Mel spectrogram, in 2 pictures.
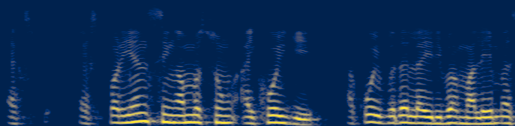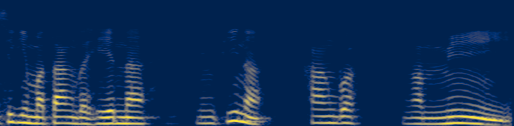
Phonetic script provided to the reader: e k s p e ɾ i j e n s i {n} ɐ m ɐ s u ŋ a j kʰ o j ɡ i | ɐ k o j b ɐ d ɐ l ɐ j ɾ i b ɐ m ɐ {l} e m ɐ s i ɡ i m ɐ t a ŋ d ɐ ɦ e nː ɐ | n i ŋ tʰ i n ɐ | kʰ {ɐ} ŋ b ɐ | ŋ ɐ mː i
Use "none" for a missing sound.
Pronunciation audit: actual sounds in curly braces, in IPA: ŋ, l, a

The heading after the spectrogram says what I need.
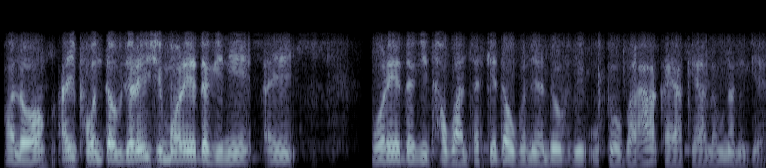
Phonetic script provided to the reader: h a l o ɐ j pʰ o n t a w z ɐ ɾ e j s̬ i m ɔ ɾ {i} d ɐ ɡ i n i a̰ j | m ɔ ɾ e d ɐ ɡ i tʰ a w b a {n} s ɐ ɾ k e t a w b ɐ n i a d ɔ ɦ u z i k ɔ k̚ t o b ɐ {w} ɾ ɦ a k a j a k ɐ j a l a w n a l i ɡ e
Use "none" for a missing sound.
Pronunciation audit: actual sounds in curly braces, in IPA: e, n, none

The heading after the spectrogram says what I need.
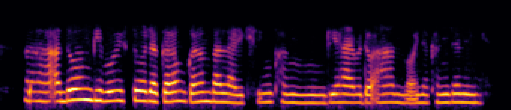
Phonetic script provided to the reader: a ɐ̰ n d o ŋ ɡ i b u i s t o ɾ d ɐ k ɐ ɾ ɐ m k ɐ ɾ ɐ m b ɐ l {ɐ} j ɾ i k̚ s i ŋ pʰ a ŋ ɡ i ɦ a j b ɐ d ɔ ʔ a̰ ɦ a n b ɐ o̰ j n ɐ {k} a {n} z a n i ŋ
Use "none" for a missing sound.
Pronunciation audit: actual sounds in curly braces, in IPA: a, kʰ, ŋ

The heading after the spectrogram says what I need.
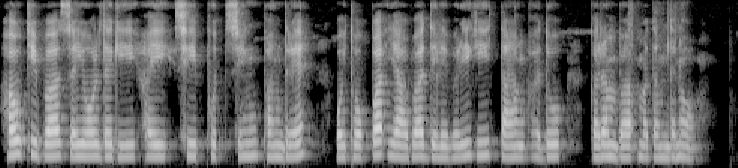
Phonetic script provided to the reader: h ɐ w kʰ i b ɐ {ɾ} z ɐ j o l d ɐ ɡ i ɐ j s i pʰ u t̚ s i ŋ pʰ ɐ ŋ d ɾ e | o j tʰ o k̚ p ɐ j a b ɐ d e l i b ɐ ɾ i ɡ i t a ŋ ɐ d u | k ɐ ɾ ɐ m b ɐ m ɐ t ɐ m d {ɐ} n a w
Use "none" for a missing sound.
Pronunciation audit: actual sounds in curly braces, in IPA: none, ɐ

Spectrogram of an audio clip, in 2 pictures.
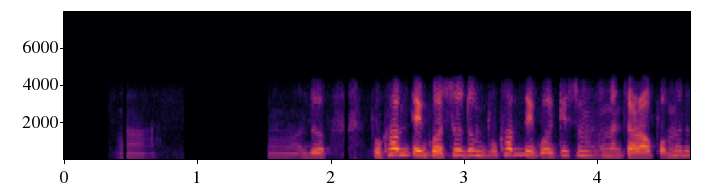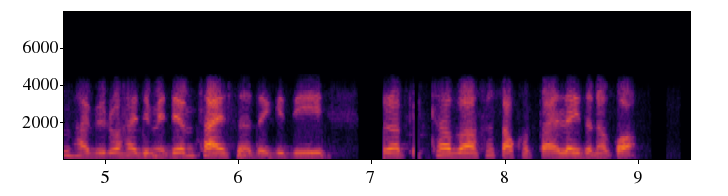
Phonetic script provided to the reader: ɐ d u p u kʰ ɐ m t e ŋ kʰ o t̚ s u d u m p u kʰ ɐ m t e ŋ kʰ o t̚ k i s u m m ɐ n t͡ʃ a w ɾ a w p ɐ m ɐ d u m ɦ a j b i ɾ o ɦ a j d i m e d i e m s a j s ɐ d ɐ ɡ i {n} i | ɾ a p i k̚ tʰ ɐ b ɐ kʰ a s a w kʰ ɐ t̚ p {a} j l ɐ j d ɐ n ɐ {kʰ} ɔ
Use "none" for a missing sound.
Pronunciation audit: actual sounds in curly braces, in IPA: d, a, k

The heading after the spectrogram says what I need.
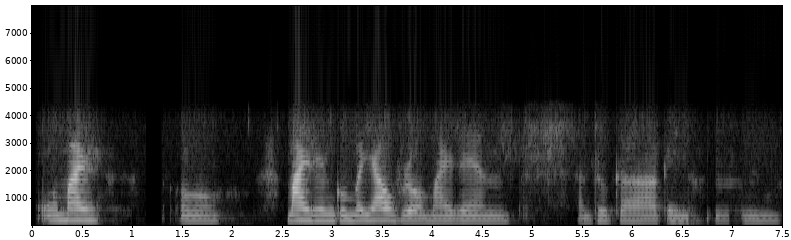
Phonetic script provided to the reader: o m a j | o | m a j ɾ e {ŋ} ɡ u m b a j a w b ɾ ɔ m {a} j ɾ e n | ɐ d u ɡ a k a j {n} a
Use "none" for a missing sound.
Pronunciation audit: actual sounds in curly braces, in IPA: n, a, n

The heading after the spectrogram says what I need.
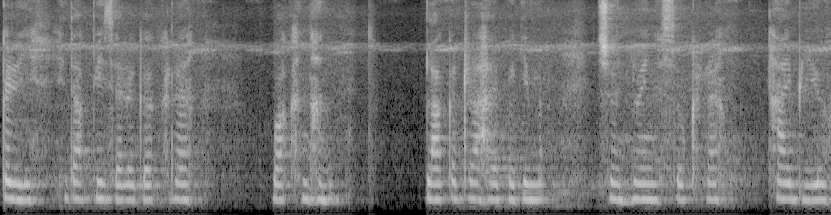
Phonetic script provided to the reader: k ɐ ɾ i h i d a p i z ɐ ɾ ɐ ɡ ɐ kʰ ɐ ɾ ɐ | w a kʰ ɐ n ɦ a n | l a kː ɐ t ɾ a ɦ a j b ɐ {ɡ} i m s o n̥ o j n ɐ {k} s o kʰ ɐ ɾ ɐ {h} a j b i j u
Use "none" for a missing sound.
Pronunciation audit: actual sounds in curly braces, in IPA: ɡ, none, h

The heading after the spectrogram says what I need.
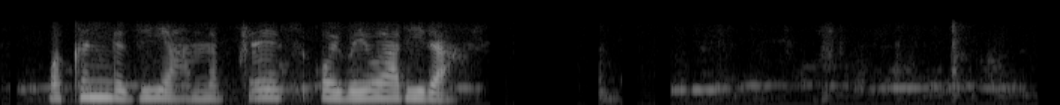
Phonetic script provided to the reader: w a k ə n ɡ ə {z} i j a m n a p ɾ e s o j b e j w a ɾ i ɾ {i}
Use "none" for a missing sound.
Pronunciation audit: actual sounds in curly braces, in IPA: z, a

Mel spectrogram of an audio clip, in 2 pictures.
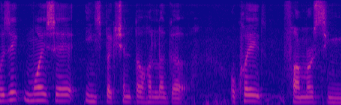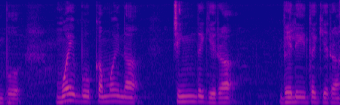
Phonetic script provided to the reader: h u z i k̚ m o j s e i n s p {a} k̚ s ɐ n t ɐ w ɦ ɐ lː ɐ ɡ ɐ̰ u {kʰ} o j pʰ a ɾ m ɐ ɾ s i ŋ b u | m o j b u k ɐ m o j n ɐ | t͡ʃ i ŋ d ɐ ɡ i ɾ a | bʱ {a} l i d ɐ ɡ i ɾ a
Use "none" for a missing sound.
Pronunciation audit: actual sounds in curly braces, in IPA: e, kʰ, e

